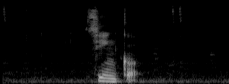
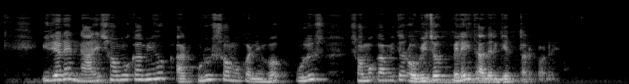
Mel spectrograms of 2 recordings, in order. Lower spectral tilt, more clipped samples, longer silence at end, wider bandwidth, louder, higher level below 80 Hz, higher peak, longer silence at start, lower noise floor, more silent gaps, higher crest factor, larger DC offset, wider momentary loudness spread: second, -5 dB/octave vs -6.5 dB/octave; neither; second, 0.45 s vs 0.75 s; first, 16 kHz vs 11.5 kHz; second, -31 LUFS vs -22 LUFS; second, -66 dBFS vs -54 dBFS; second, -14 dBFS vs -4 dBFS; first, 0.85 s vs 0.2 s; second, -59 dBFS vs -64 dBFS; neither; about the same, 22 dB vs 18 dB; neither; first, 24 LU vs 12 LU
